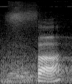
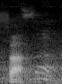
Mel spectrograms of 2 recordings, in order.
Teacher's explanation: you have to put your bottom lip between your teeth and you have to make a fricative, okay? And no voice.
